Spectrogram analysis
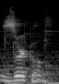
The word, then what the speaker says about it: Zirkel: In German we call it Zirkel, which is pronounced like circle.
